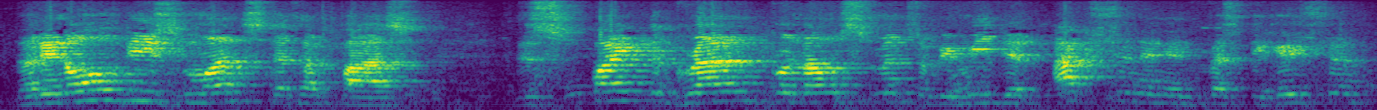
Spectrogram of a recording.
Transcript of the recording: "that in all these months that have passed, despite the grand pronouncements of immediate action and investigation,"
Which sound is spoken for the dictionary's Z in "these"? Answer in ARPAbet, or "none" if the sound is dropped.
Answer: Z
